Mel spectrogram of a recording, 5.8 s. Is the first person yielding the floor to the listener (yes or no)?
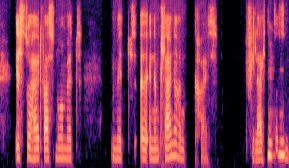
no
